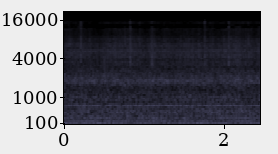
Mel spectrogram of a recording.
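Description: Steady low background hum with a faint steady whine above it.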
